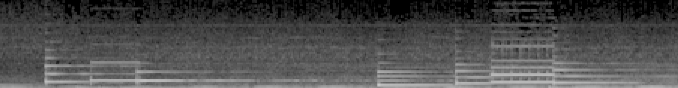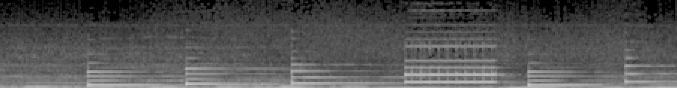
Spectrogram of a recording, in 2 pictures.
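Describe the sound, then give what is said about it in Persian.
A phone rings with an electronic melodic ringtone, a short tune of bright tones repeating about every four seconds, loud, over a low background hum with no voices. “الو گوشیو بردار، میدونم که خونه ای، گوشیو بردار.”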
